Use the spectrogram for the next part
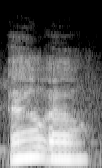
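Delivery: put-on soft, high child's far-away call; tiny high sing-out; little girl calling. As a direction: imitate a small girl calling a nickname from down the street. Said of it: "and she would say".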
